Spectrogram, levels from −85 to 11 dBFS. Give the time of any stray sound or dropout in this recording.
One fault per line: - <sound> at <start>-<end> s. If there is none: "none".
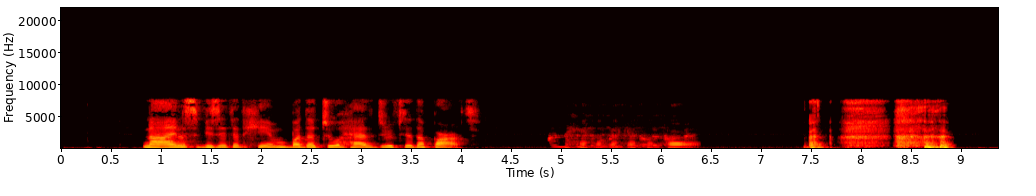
- laugh at 4.9-6.4 s
- laugh at 7.4-9.0 s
